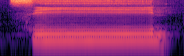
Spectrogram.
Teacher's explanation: সিন হরফটি উচ্চারণ ক্ষেত্রে অবশ্যই তিন আলিফ টেনে পড়তে হবে। সিন হরফটি বারিক হরফ পাতলা করে উচ্চারণ করতে হবে।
